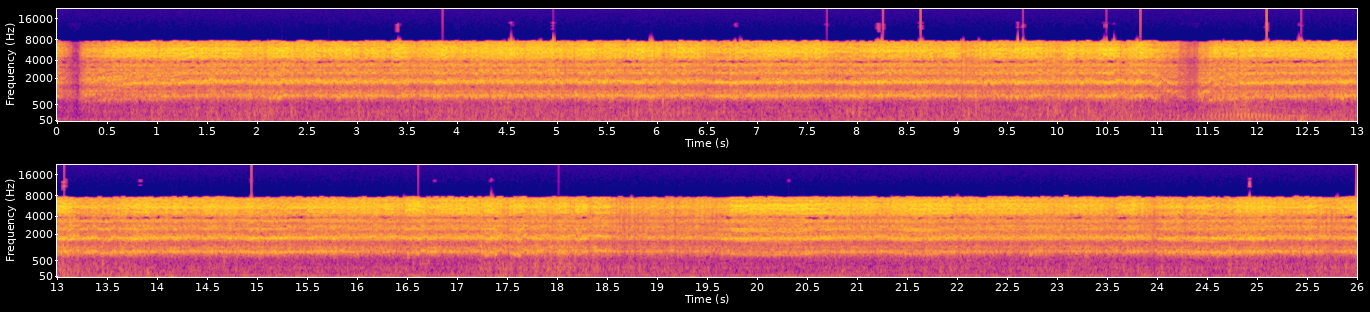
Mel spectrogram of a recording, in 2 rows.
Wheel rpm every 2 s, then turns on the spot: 180, 230, 240, 230, 230, 180, 220, 230, 240, 230, 220, 230, 230.
none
